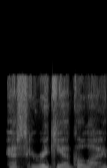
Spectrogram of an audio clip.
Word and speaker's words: Escherichia coli: coli rather than say Escherichia coli the first time. They should, they don't always, but they should spell it out the first time and then abbreviate it.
